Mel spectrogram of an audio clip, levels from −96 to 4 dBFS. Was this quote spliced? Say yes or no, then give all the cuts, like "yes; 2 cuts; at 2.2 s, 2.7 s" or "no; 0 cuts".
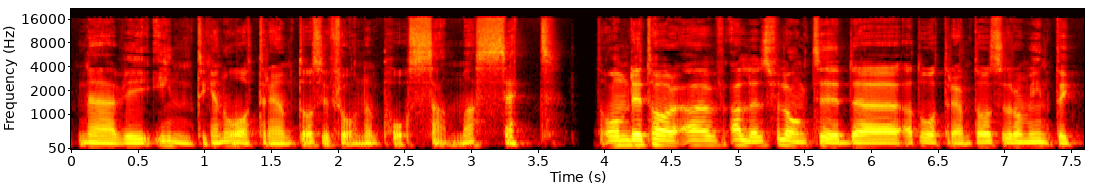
no; 0 cuts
